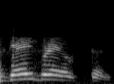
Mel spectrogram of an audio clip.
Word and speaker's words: Gabrielsson: Now I'm Gabrielsson. It's a Swedish surname.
